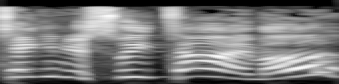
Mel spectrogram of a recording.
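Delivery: acted, very high-pitched sarcastic blurt. Retelling what the speaker blurted at people twenty feet away, retelling a sarcastic blurt. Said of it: "are you being sarcastic right now?".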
